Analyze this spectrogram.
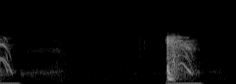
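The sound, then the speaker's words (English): One sharp, loud sneeze bursts out and ends in a breathy tail. A shorter, softer burst and faint breath come before it. “Just hang on 1 second because I sneezed and I can't go forward.”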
